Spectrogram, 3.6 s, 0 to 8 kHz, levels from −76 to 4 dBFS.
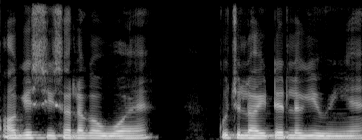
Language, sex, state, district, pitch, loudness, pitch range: Hindi, male, Uttar Pradesh, Shamli, 140 Hz, -14 LUFS, 135-150 Hz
